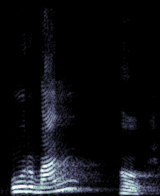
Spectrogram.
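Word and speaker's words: পূর্বাহ্ণ: তার মানে সে কিসে কনভার্ট হবে দন্তন নয় পূর্বান হো। উচ্চারণটা হচ্ছে পূর্বান হো। আমরা অনেক সময় ভুল করে উচ্চারণ করি পূর্বান্ন, পূর্বান্ন না, পূর্বান হো।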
